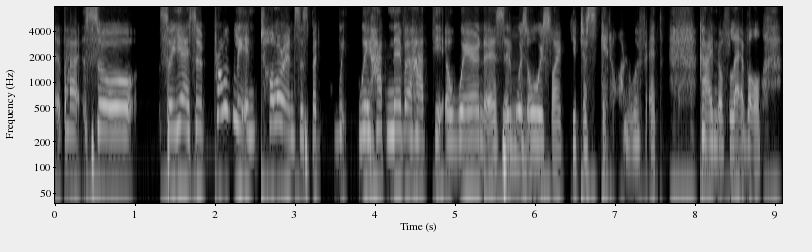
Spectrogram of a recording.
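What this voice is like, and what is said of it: Mixed Scottish and German accent. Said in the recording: “I can sense a bit of Scottish, I can sense a bit of German in there”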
